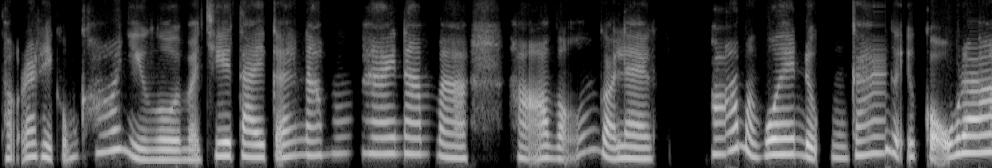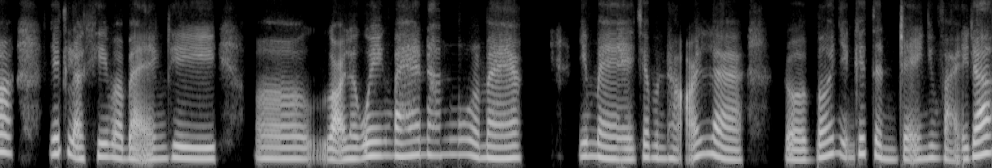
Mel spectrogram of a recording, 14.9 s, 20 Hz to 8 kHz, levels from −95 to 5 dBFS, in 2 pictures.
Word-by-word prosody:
thật 205 - -5
ra 225 - +1
thì 215 -3 +1
cũng 220 +4 -8
khó 310 +4 -5
nhiều 195 - -1
người 175 0 +3
mà 175 - -1
chia 240 +6 +3
tay 225 -2 +2
cả 225 +3 -1
năm, 255 +1 -4 0.2
2 285 0 0
năm 280 -1 -1
mà 215 -4 0 0.3
họ 205 0 0
vẫn, 275 - -5
gọi 220 -7 +2
là, 200 -1 +3 0.4
khó 280 +7 +1
mà 365 - +1
quên 270 +1 +6
được, 215 -5 +3
ừm, 205 -1 -6
cái 275 +7 -1
người 270 - 0
yêu 235 - -2
cũ 235 +4 +5
đó, 300 +1 +7 0.3
nhất 275 +1 -1
là 205 - +2
khi 230 +3 -1
mà 210 -3 +1
bạn 195 0 0
thì, 195 -2 +2 0.3
ờ, 195 -1 -1
gọi 185 -1 +2
là, 195 - +2
quen 245 +4 +1
3 245 +1 +1
năm 260 0 -5
luôn 270 0 -6
rồi 230 - 0
mà. 210 0 +2 0.4
Nhưng 240 0 -2
mà 200 -3 +2 0.2
cho 220 - -2
mình 205 -2 -3
hỏi 200 +4 -2
là 230 -10 +1 0.3
rồi 175 - 0
với 225 +9 0
những 235 -3 -5
cái 280 - -1
tình 215 -9 -3
trạng 190 +1 -2
như 210 - -2
vậy 190 - -4
đó 255 +7 +6
225 Hz, 240 wpm, -22 LUFS, 200-265 Hz, 0.4 s, đó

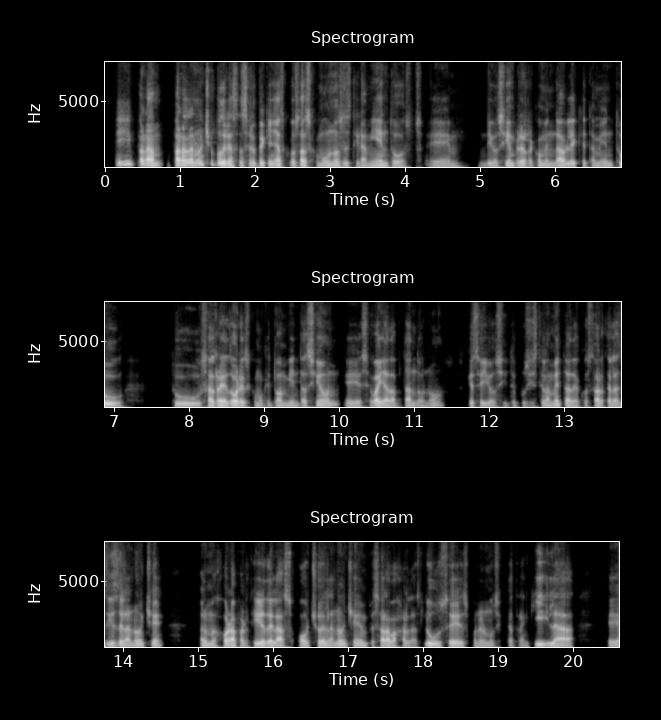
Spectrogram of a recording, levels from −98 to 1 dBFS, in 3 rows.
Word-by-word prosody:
Y 195 +8 +2
para, 70 - +6
mm, 65 - -3
para 140 - +9
la 155 +1 +7
noche 175 +3 +1
podrías 140 -6 +6
hacer 135 -1 -2
pequeñas 115 -3 +1
cosas, 110 +1 +2
como 90 0 -7
unos 110 +1 0
estiramientos, 85 -2 -4 0.2
em, 85 -1 -10 0.2
digo, 95 -1 -7
siempre 100 +2 0
es 95 - +1
recomendable 95 +1 -1
que - - -9
también 90 +1 -9
tu 95 -4 +2 0.6
tus 90 -2 -2
alrededores, 95 -1 +5
como 85 -1 -12
que 90 - -16
tu 80 - -9
ambientación, 95 - -3
eh, 85 -3 -7
se 85 - -15
vaya 90 0 +5
adaptando, 90 0 -4
¿no? 145 +3 -11 0.3
Qué - - -4
sé 85 - -7
yo, 90 -1 -7
si - - -13
te - - -16
pusiste 85 0 -15
la - - -3
meta 95 -1 -1
de - - -4
acostarte - - -3
a - - -1
las - - -3
10 95 +3 -3
de 110 - +2
la 90 -2 0
noche, 115 +3 -2 0.5
a - - -5
lo 95 - -1
mejor 90 +2 +2
a 95 - +7
partir 90 +2 +1
de 90 0 +4
las 85 -1 0
8 - - -2
de 115 - +4
la 110 0 -2
noche 120 +4 -2
empezar 110 -3 -2
a - - +4
bajar - - -4
las - - -12
luces, 105 -4 0
poner 85 -2 -10
música 85 -1 -13
tranquila, 105 +2 -1 0.4
eh, 90 0 -4
95 Hz, 200 wpm, -24 LUFS, 90-110 Hz, 0.6 s, para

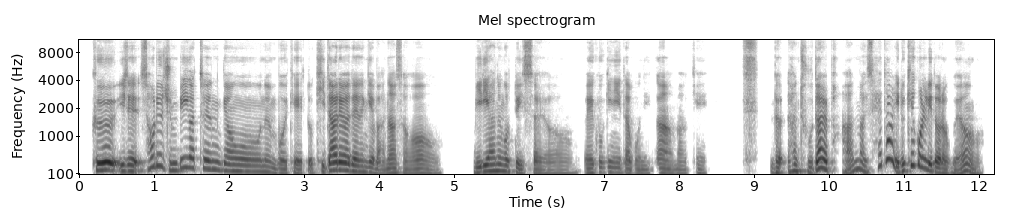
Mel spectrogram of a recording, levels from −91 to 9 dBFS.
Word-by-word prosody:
그 360 0 +10
이제 155 +3 +1
서류 255 +10 -3
준비 205 +5 -2
같은 210 -5 -1
경우는 145 -6 -3
뭐 105 -1 -4
이렇게 100 0 -4
또 - - -6
기다려야 175 +8 +3
되는 145 -4 0
게 125 -1 -2
많아서 100 -1 -6 0.4
미리 130 +5 +1
하는 160 +1 0
것도 145 -1 -3
있어요. 95 -1 -8
외국인이다 115 -1 -6
보니까 100 +1 -7
막 95 0 -12
이렇게 95 0 -16 0.9
그러니까 120 +2 -4
한 160 - -1
2 145 -6 -7
달 210 0 +6
반 185 +1 -8
막 195 -9 -4
3 215 - -8
달 435 0 +3
이렇게 340 -5 +1
걸리더라고요. 110 - 0
130 Hz, 325 characters per minute, -23 LUFS, -, 0.9 s, 그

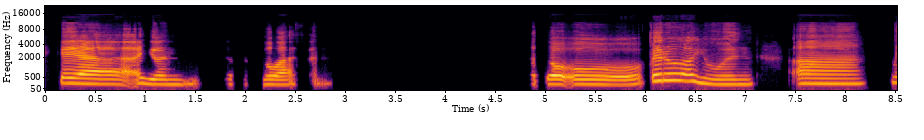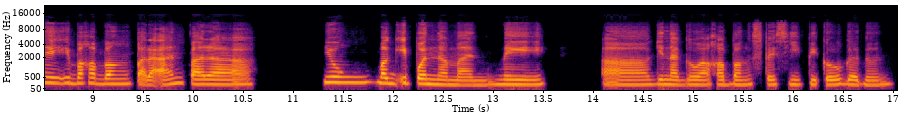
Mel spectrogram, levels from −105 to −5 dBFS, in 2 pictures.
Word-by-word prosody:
Kaya 230 -2 +7 0.5
ayun, 200 -2 -2 0.2
dapat 195 0 -19
bawasan. 195 +3 -2 2.0
Totoo. 195 -1 +3
Pero 345 +2 +5
ayun, 195 -7 -1 0.4
ah, 220 0 +1 0.2
may 250 -3 -1
iba 230 0 -1
ka 235 - 0
bang 215 0 -2
paraan 190 +6 0
para, 190 - 0 0.7
yung 265 0 -2
mag 230 -2 +3
ipon 215 -3 +1
naman. 170 -1 -4
May, 190 +1 -2 0.6
ah, 180 +1 -2
ginagawa 185 -2 -2
ka 185 - -2
bang 185 -1 -4
espesipiko, 185 0 -6
ganun? 180 -2 -5
195 Hz, 90 wpm, -24 LUFS, 185-220 Hz, 2.0 s, Kaya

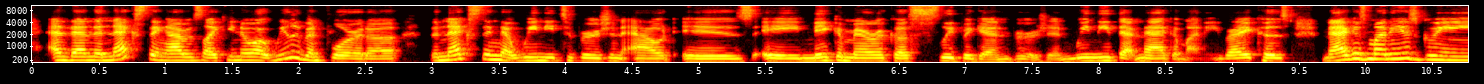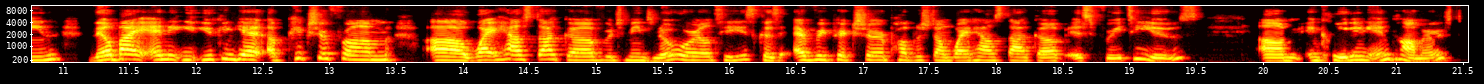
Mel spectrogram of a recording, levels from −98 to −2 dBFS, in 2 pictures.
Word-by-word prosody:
And 210 0 +2
then 205 -1 +4
the 200 - +1
next 215 - +1
thing 240 -6 0
I 195 0 +4
was 195 0 -5
like, 180 -2 0
"You 210 - -6
know 205 0 -2
what? 205 - +1
We 260 - -5
live 360 -7 -2
in 200 -2 -2
Florida. 150 -3 -3 0.2
The 195 - -7
next 270 +5 +2
thing 265 -2 -1
that 165 -6 -1
we 190 0 0
need 180 -2 -4
to 185 - -7
version 170 -1 -3
out 155 0 -2
is 150 -1 -1
a 160 -1 +1
'make 180 +4 0
America 170 -3 -1
sleep 170 +2 +1
again' 140 -4 -3
version." 140 -3 -10
We 180 +1 -1
need 190 0 -1
that - - +1
MAGA 155 -1 0
money, - - -11
right? 175 +2 +2
'Cause 170 -1 0 0.2
MAGA's 250 +11 +6
money 285 +1 +2
is 310 -5 -2
green. 225 0 0 0.2
They'll 245 +5 +5
buy 275 0 +9
any 250 +2 +2
y 230 - -3
you 245 +1 -2
can 275 0 -3
get 250 -2 +4
a 200 - -1
picture 315 - -4
from, 235 -4 0 0.3
uh, 215 -1 +8
whitehouse.gov, 225 0 +2
which 200 0 -9
means 200 -3 -6
no 180 +9 -2
royalties 210 +1 -3
'cause 190 -5 -4
every 230 +1 +2
picture 235 -2 -1
published 210 -2 -6
on 195 - -1
whitehouse.gov 190 -1 -1
is 170 - -2
free 330 0 -6
to 305 -2 -5
use, 330 +3 -4 0.5
um, 180 0 +5
including 195 +3 -1
in 270 0 -2
commerce 165 -2 0
205 Hz, 200 wpm, -23 LUFS, 175-240 Hz, 0.5 s, buy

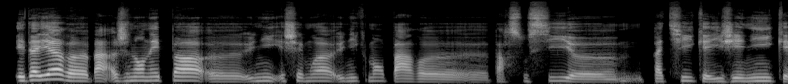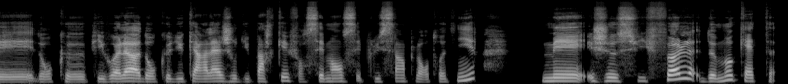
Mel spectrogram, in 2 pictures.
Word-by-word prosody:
et 180 - +2
d'ailleurs, 210 +2 +7
heu, 160 -2 +3
bah, 150 +1 +1
je 160 +2 +3
n'en 180 0 -1
ai 180 +1 +2
pas, 180 -3 +3
heu, 130 -1 -6
uni 160 0 -7
chez 160 +2 +5
moi, 160 0 -3
uniquement, 160 +2 -9
par, 135 -2 -1
heu 115 -3 -7
par - - -7
souci, 165 +3 +2
hem, 120 -2 -5
pratique 150 +3 -2
et 130 - +2
hygiénique 150 +3 +1
et 115 0 -2
donc 125 +2 -11
heu, 120 -1 -7
puis 130 - -8
voilà, 140 +2 +4
donc 135 0 -8
du 135 0 -7
carrelage 135 +1 +1
ou 140 - -9
du 125 -1 -17
parquet, 145 +4 -4
forcément, 140 +1 -3
c'est - - 0
plus 135 - -15
simple 145 +1 -2
à - - -5
entretenir, 170 - -6 0.7
mais 155 0 +3
je 165 0 +2
suis 160 +1 0
folle 245 - +2
de 145 +2 -3
moquette. 185 -3 -4
145 Hz, 165 wpm, -23 LUFS, 130-165 Hz, 0.7 s, d'ailleurs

